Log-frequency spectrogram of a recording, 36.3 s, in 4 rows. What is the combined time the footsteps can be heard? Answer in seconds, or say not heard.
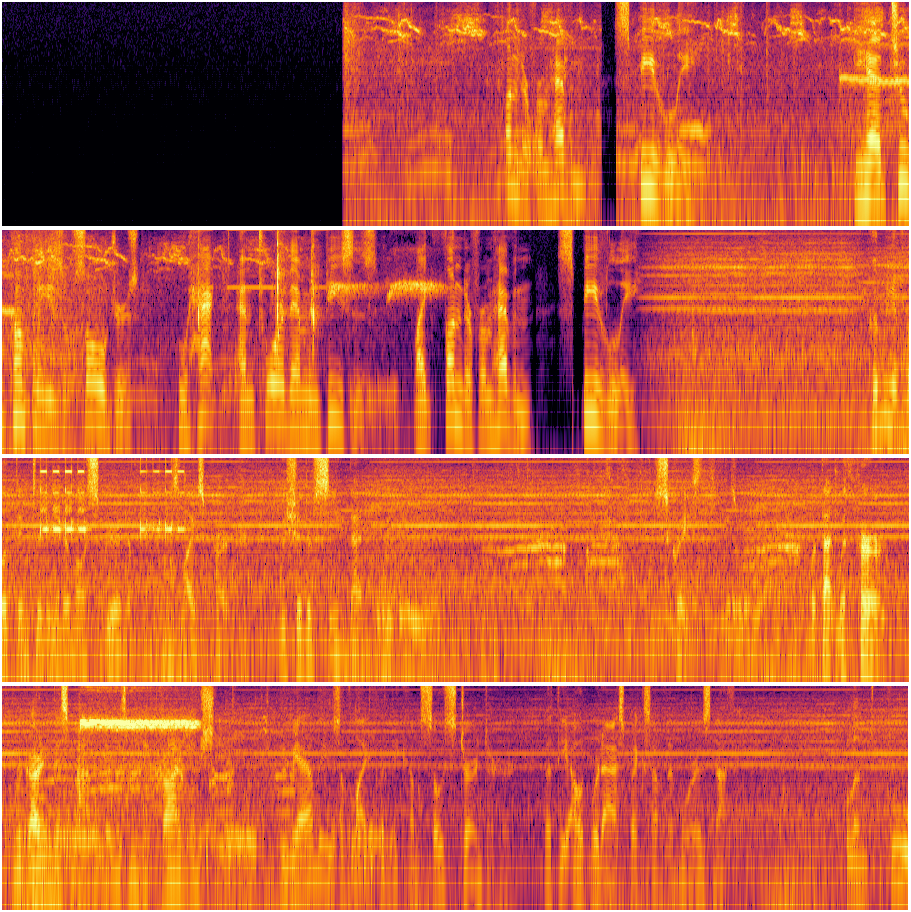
not heard.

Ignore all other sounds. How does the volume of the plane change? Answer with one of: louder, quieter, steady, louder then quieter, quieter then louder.
quieter.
